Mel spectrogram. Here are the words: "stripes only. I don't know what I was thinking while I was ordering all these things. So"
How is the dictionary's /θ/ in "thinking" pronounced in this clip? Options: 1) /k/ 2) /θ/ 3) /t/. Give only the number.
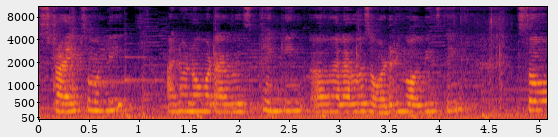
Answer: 3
